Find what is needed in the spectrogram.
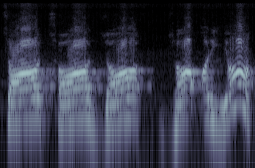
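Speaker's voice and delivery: चौ, छो, जो, झो stretched out very slowly; teacher spelling out चौ and यो very slowly for notes; slow Hindi demo. Shown as a demonstration. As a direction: drag out each of चौ छो जो झो. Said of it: "हिंदी में".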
